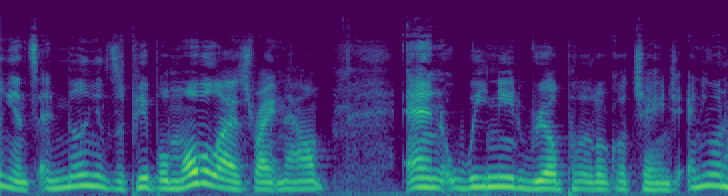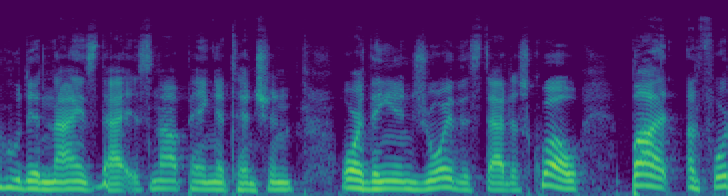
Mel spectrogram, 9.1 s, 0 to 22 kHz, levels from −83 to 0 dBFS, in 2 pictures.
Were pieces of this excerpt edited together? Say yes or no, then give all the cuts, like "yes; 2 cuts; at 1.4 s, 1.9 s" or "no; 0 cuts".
no; 0 cuts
